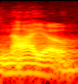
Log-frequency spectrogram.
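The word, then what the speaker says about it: NAIIO: National AI initiative office which we pronounce Nao kind of like California nio um the nio helps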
